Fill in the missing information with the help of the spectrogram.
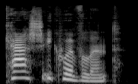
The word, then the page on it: cash equivalent: American English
